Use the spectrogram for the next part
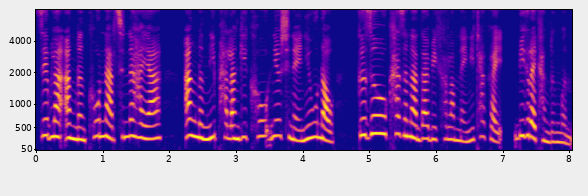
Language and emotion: Bodo, surprised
